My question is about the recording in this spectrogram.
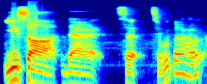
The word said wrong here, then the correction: Topuria: how's it pronounced? – Topuria.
